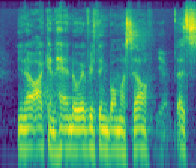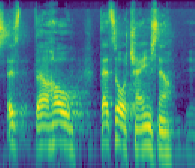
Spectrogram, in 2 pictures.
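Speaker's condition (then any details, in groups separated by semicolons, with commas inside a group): No condition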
